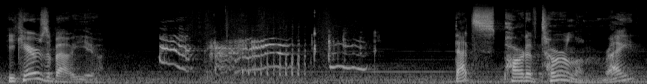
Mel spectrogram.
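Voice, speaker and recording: A man's voice: fairly high pitch, big pitch swings, unhurried. A man playing an earnest hero in scripted fantasy game dialogue. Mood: calm. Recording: long reverb, music behind.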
